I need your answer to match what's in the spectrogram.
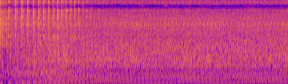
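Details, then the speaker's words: Yard Machines mower that wouldn't start, refitted with a new spark plug and its gasoline returned with the water removed: it started right up. A crisp, even single-cylinder beat holds a steady speed with no misses or surging, so it is running healthy. "So it started right up, and it sounded pretty good too."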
